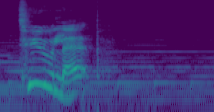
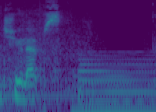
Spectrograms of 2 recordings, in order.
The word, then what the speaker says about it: tulip: while since i've seen tulips what do you mean tea and tulip can be pronounced absolutely terrible that's not that's not how you pronounce tulip you definitely don't pronounce the t absolutely not listen we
